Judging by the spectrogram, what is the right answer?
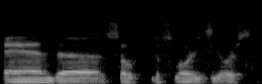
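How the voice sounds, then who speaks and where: Hesitant low-voiced man chairing a panel. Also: monotone, slow, darkish tone. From Portugal. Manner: hesitant, many filler sounds and restarts. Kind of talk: online academic panel moderation. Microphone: computer mic on a video call. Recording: dull lo-fi video call audio.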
